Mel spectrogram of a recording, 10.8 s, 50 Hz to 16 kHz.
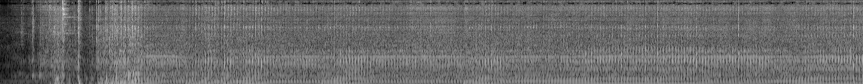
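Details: Generator engine after tightening the choke and adjusting governed idle, switch now on: catches after a brief crank and settles into a steady, even run with no misses or surging; healthy governed running, aiming for about 61.5 Hz.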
